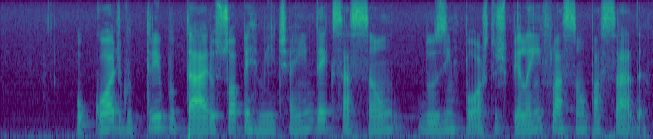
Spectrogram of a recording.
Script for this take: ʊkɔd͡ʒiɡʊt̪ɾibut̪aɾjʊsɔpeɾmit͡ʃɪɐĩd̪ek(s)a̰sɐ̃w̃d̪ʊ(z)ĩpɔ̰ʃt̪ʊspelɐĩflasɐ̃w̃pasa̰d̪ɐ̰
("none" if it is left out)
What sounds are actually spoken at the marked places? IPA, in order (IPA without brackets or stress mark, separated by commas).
s, z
